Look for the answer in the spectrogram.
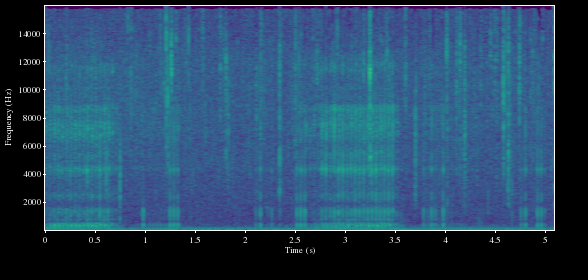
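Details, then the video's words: Low, rhythmic cat purr with light rain outside the window, the vibrating drone alternating between smoother and grittier phases every second or so, over a gentle hiss and tapping of rain. "The sound of a cat purring with light rain outside the window."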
